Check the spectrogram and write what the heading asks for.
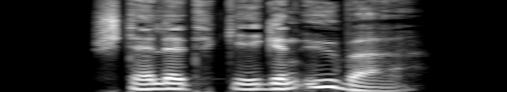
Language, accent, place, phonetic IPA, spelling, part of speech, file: German, Germany, Berlin, [ˌʃtɛlət ɡeːɡn̩ˈʔyːbɐ], stellet gegenüber, verb, De-stellet gegenüber.ogg
- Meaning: second-person plural subjunctive I of gegenüberstellen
